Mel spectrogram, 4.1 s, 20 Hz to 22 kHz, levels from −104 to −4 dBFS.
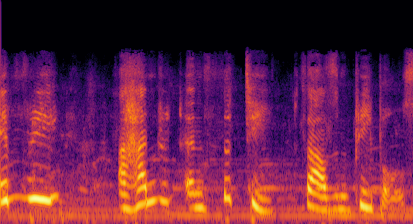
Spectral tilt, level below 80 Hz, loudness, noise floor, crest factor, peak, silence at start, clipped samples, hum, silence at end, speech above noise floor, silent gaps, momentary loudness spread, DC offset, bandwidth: -6 dB/octave; -52 dBFS; -18 LUFS; -42 dBFS; 16 dB; -2 dBFS; 0 s; under 0.1%; none; 0 s; 24 dB; none; 14 LU; under 0.1%; 8.4 kHz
